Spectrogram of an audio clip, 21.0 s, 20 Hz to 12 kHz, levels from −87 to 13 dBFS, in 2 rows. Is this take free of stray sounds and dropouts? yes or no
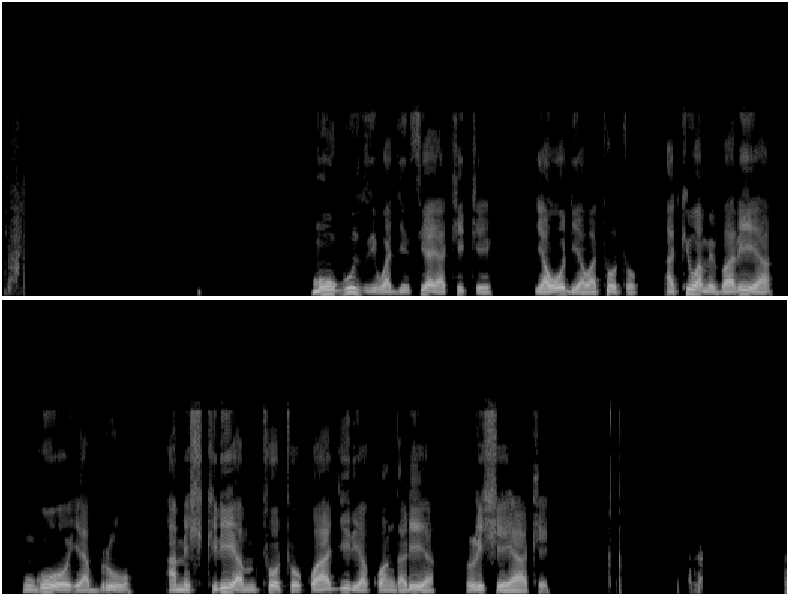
yes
